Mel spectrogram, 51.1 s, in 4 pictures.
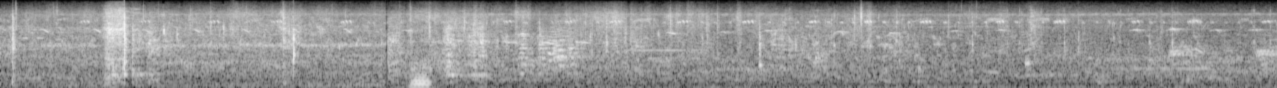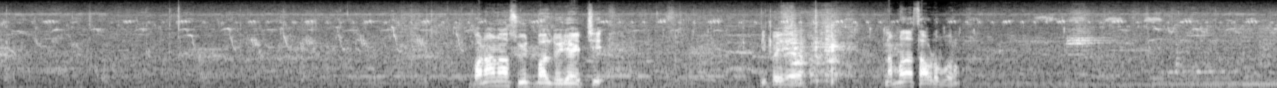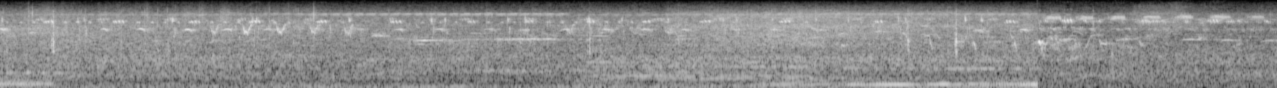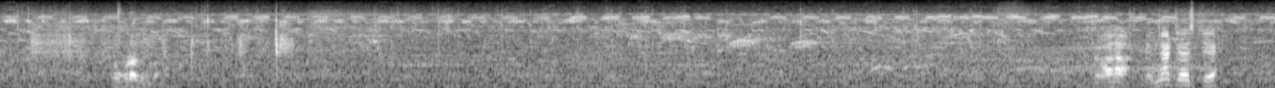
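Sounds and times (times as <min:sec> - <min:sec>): birds chirping: 0:00.0 - 0:51.0.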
